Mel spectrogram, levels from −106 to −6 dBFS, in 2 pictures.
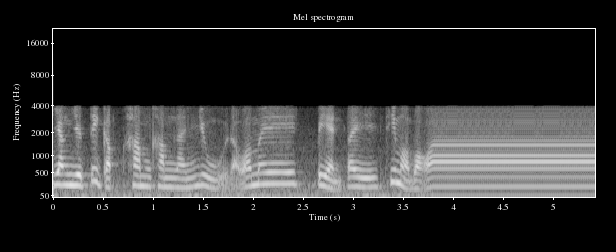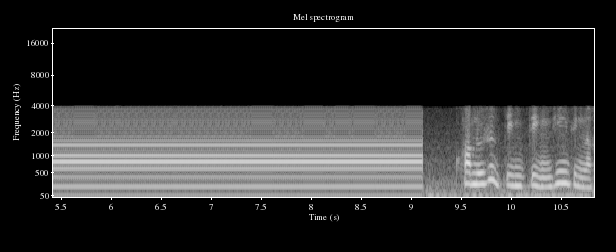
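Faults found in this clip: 4-bit ADPCM compression, throughout. Gritty hiss riding on every loud passage, rising and falling with level. Sharp speech onsets distorted where the step size lags. Nothing above 3.9 kHz, which points to an 8 kHz sample rate. Heavy codec damage consistent with 32 kbps ADPCM encoding.

System hang loop, 3.81 to 9.11 s. Steady 50 Hz buzz replacing the speech for over 5 s. Probable component: audio driver or host stalled while the output hardware kept replaying one 20 ms slice of its ring buffer, 265 passes.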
